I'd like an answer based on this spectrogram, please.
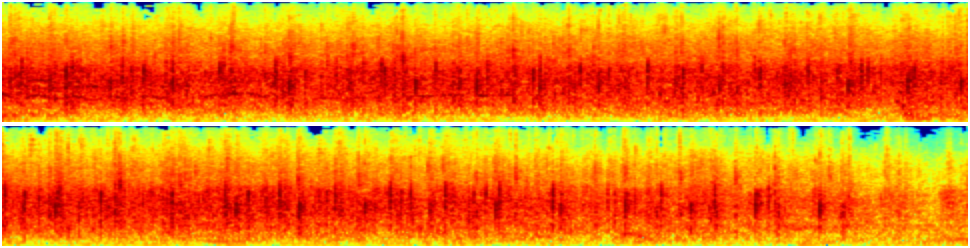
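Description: A large concert audience applauding, dense steady clapping that dies away near the end.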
